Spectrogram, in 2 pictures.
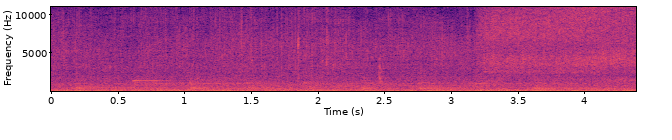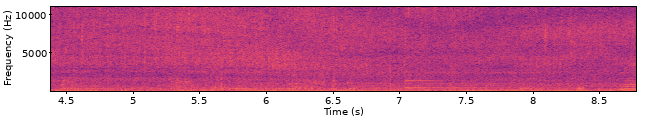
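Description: Beef sizzling on a tabletop grill pan, a steady hiss that gets louder and brighter about three seconds in.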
